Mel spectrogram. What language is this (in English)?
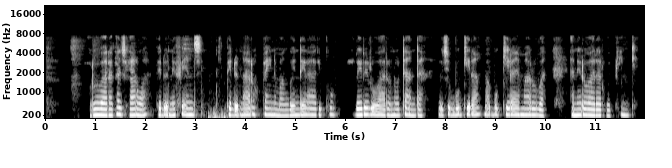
Shona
